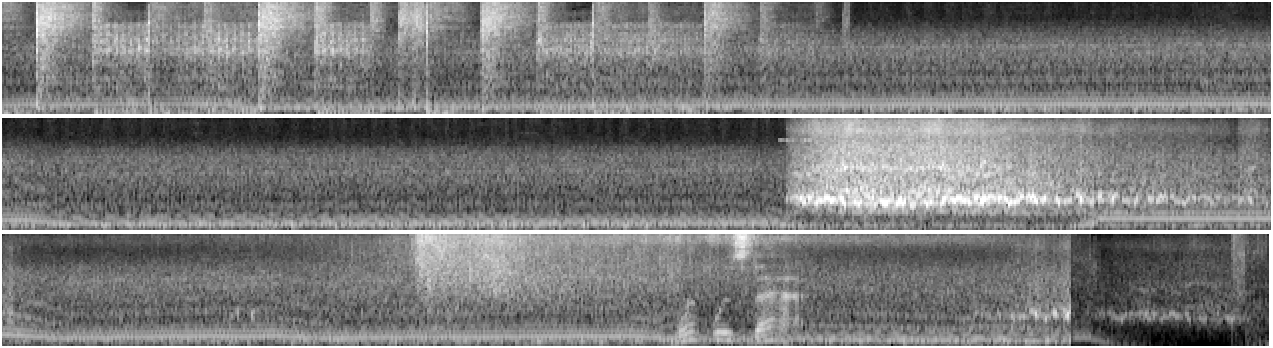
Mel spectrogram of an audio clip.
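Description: A car engine hums and climbs in pitch as it shifts up through the gears.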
